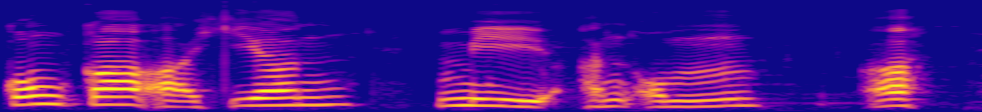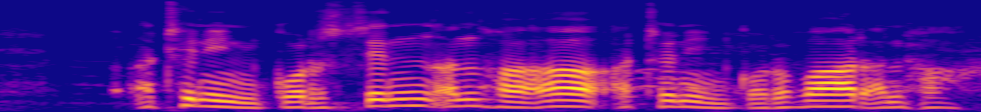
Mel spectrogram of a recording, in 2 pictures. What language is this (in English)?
Mizo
